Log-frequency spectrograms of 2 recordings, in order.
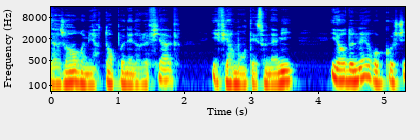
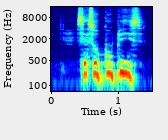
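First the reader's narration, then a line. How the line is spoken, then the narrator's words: Crowd shouting. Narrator (French): cria la foule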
